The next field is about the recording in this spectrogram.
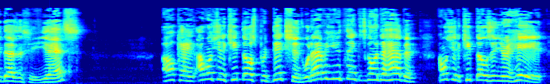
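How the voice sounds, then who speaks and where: Reading to a pre-K class, a woman pauses to ask the young children simple questions and enunciates important words with emphasis. Her voice sits in the mid range and sounds pushed and bright.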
